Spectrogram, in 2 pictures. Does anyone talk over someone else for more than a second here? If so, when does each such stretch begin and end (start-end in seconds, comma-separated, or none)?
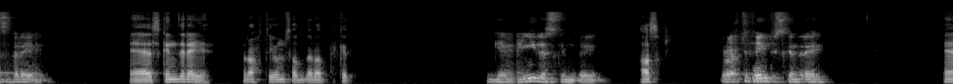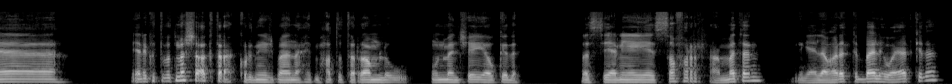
none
